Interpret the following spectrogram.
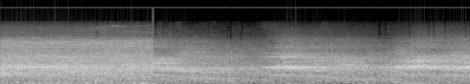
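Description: Large football stadium crowd making a dense, continuous din of shouting and chanting. It drops suddenly about two seconds in, then swells up again twice.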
